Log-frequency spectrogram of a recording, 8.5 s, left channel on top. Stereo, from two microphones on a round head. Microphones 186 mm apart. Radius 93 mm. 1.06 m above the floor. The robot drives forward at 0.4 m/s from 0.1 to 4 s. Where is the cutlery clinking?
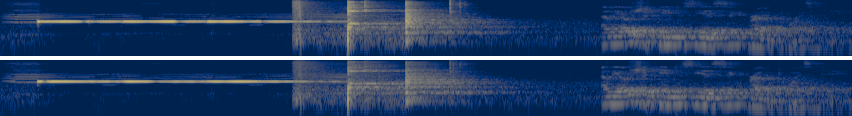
40° left (ahead or behind), 0.6 m.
